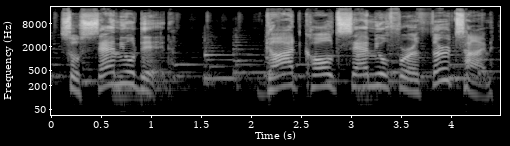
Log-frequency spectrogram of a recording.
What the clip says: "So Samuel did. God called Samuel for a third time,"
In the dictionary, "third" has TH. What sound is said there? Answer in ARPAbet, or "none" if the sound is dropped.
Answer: TH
